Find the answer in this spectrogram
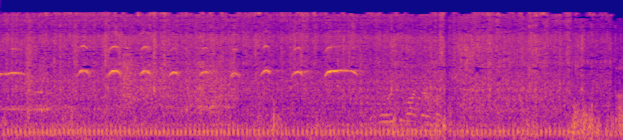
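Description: Motorcycle engine running steadily at speed beside a galloping bullock cart. A high whistle ends just as the sound begins, followed about a second in by a quick series of about ten short whistle blasts, roughly three a second.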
